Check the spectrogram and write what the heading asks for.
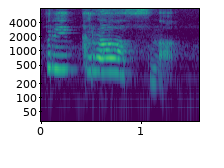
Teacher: Unstressed O represents A sound.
